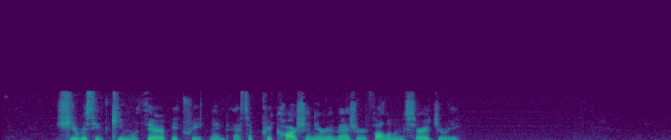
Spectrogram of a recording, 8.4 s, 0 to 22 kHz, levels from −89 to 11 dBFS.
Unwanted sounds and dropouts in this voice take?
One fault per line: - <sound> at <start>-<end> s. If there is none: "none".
none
